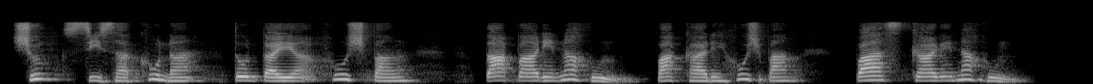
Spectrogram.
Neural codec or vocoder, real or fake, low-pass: codec, 16 kHz, 0.5 kbps, X-Codec, WavLM features, trained on Multilingual LibriSpeech; fake; 7.2 kHz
